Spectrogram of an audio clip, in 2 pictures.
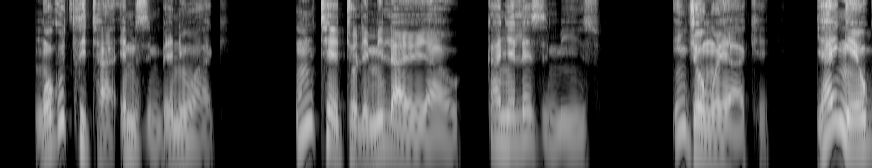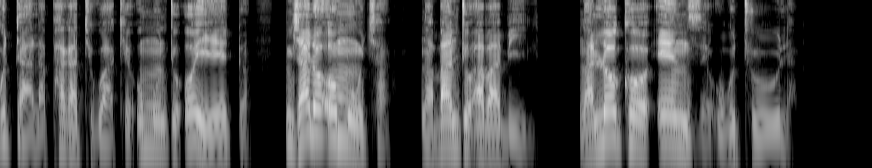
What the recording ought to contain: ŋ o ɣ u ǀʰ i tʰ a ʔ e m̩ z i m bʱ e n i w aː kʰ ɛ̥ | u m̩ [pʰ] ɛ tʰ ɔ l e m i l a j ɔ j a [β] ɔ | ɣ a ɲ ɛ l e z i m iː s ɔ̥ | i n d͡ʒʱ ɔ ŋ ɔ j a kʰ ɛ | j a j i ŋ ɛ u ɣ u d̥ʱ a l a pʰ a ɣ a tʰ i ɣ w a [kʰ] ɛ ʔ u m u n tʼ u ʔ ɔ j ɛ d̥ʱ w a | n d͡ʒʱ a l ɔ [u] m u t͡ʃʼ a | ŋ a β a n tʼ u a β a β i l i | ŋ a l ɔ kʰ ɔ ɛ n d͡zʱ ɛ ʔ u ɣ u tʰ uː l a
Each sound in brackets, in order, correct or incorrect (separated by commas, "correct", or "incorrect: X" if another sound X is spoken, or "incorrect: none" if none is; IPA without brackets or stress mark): incorrect: tʰ, incorrect: w, correct, incorrect: o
